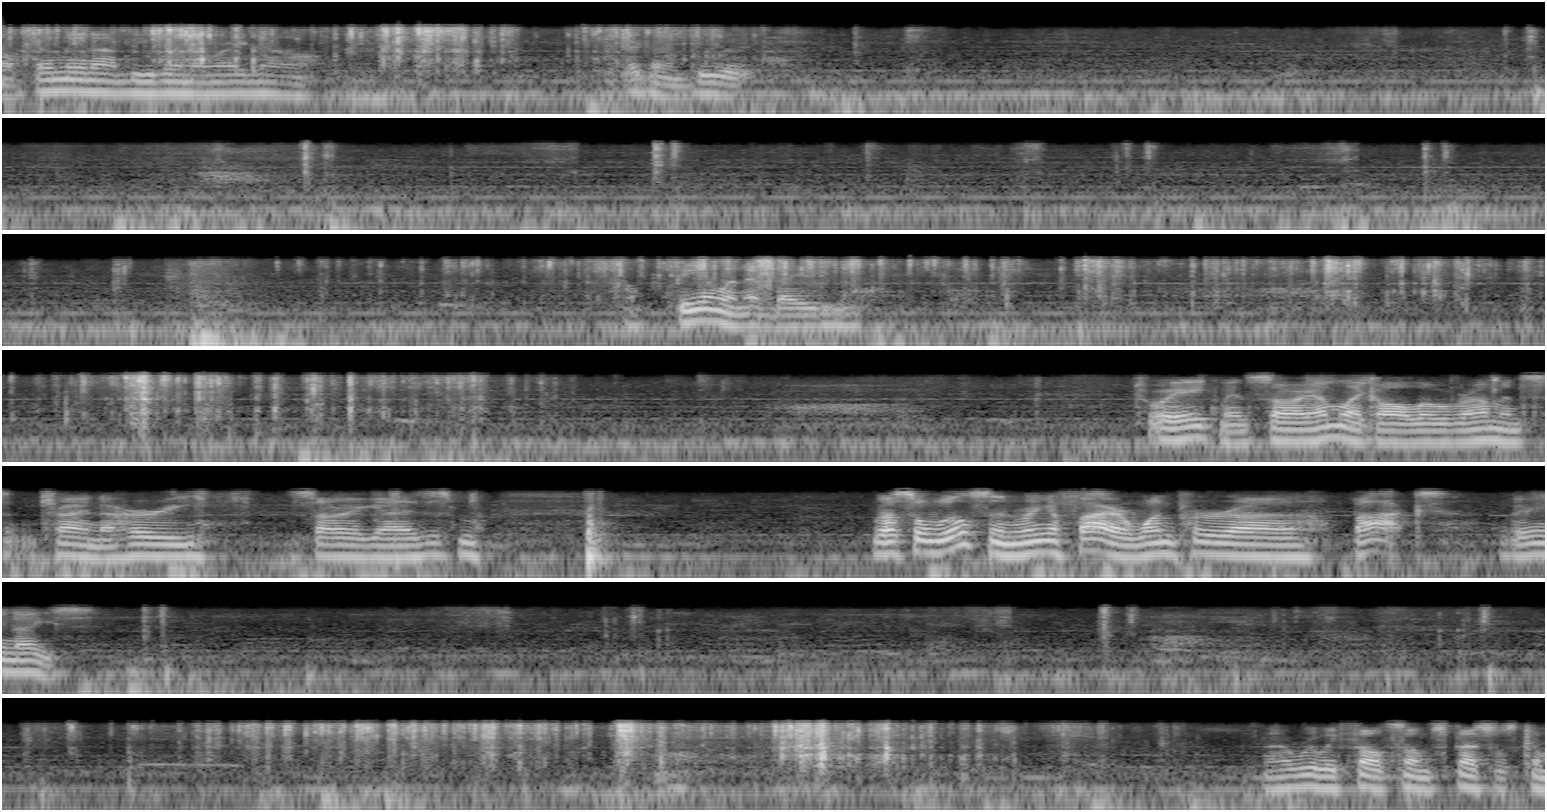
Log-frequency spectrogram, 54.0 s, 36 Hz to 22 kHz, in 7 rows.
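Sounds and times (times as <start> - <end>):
pack wrapper crinkling: 0.0 - 3.8, 16.9 - 25.9, 46.4 - 52.0
trading cards clicking and rustling: 0.0 - 3.8, 15.6 - 26.0, 45.8 - 52.2.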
